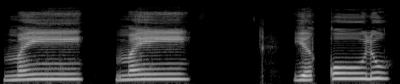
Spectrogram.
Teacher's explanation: نون ساکن کے بعد حروف یرملون میں سے یا آ رہا ہے تو یہاں پر ادغام ہوگا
